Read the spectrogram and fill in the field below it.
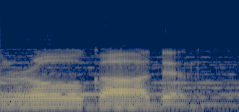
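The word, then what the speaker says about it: Roegadyn: still use the ancient roguadin language in their names it's actually pronounced as a rogue garden picking their own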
